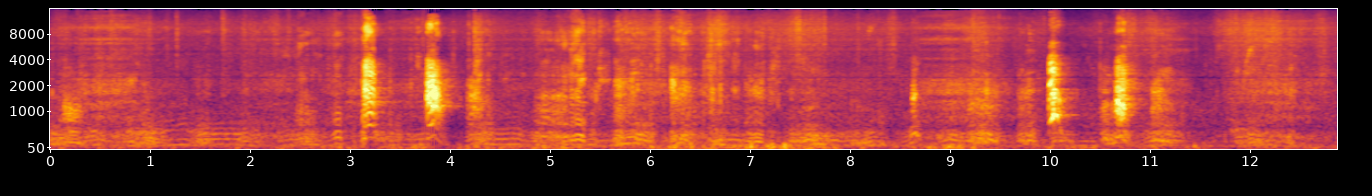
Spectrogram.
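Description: Black Russian Terrier puppies play-growling as they wrestle, with four sharp high-pitched barks, two close together about three seconds in and two more about ten seconds in.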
